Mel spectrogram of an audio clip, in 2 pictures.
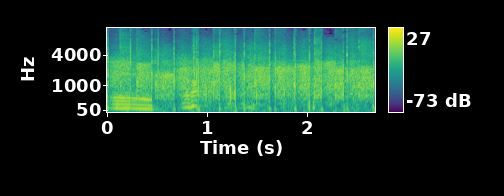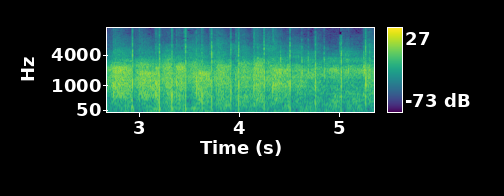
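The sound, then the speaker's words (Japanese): Loud, dense applause from a crowd fills the whole stretch, a steady wash of many overlapping claps, opening with a brief moment of a voice before the clapping takes over. “社会課題持ち込み型ライブトーク番組「ジョインデルハッサン」え今日でなんと100回目迎えました、はい、拍手、”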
